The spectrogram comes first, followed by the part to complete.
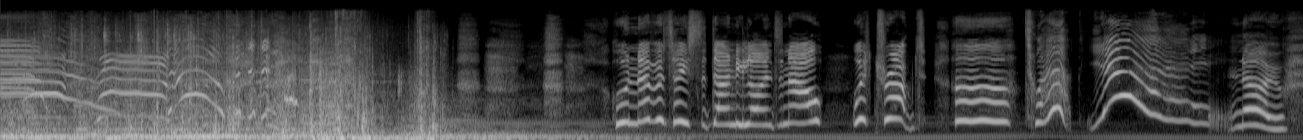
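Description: Cartoon soundtrack: loud music over a rumbling crash that cuts off suddenly about four seconds in. After a short lull, the animated characters make short wordless vocal sounds, high grunts, hums and exclamations that bend sharply in pitch.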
